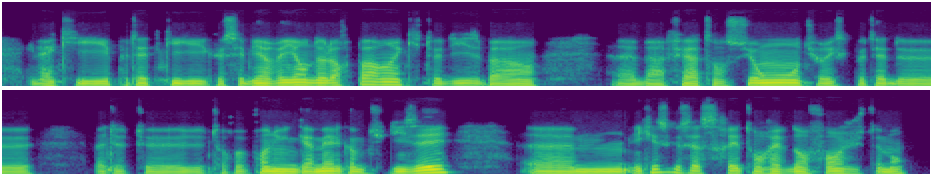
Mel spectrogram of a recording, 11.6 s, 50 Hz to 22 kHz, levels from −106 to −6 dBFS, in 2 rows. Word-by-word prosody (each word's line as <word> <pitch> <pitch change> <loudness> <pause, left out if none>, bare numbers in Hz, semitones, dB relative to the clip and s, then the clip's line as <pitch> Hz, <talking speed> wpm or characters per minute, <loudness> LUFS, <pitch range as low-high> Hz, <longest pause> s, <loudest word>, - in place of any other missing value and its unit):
mais 95 +1 -3
qui 95 0 -1
peut-être 105 -2 -4
qui 95 -2 +1
que 95 - -6
c'est 95 - -3
bienveillant 110 +4 +4
de 110 -1 +4
leur 110 -1 -1
part 140 -1 +1
hein, 130 -2 +3
qui - - -14
te 105 - -10
disent: 100 +2 -2
«bah 90 -1 0 0.5
heu, 90 -1 -4
bah 85 -1 -3
fais 100 - -3
attention, 110 +5 +3
tu 105 0 -11
risques 95 - -4
peut-être 95 0 -3
de 90 -1 -2 0.3
bah - - -6
de 90 - -6
te 90 - -8
de 85 -1 -3
te 95 - -13
reprendre 100 +2 +1
une 95 - +4
gamelle 100 +2 +3
comme 95 -3 -1
tu - - -13
disais». 120 +10 +5 0.5
Hem 95 -1 +1
et 105 - -2
qu'est-ce 145 +1 -2
que 135 - -3
ça 110 -2 -1
serait 110 +1 -2
ton 95 - -3
rêve 95 -1 -1
d'enfant 95 +3 0
justement? 90 0 -3
95 Hz, 225 wpm, -22 LUFS, 90-105 Hz, 0.5 s, disais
